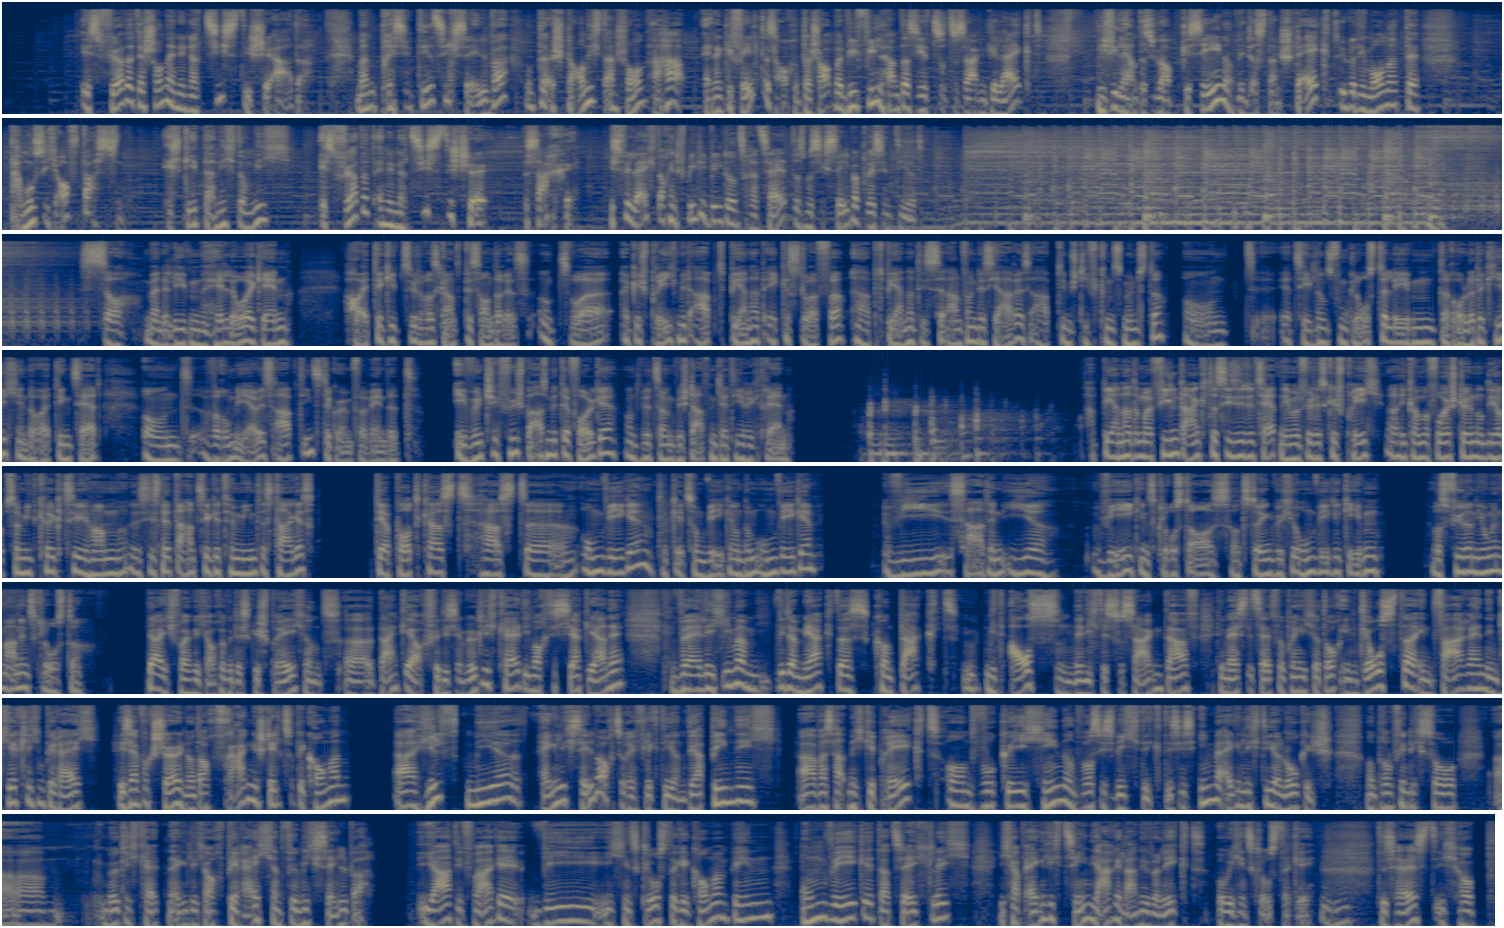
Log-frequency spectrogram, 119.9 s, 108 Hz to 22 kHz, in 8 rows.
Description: Abt Bernhard Eckerstorfer wurde Anfang 2025 für die nächsten 12 Jahre zum Abt des Stiftes Kremsmünster gewählt. Im Gespräch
